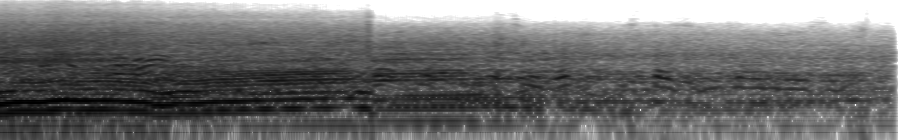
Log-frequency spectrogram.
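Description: Police motorcycle engines running loud as the bikes ride off, with a brief dip in pitch about a second in, then fading over the second half.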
